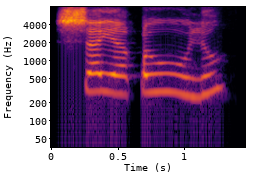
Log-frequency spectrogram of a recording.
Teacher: سین کو باریک پڑھنا ہے، سٹی والا حروف صفیریہ میں سے ہے تو اس کی سٹی واضح ہونی چاہیے۔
